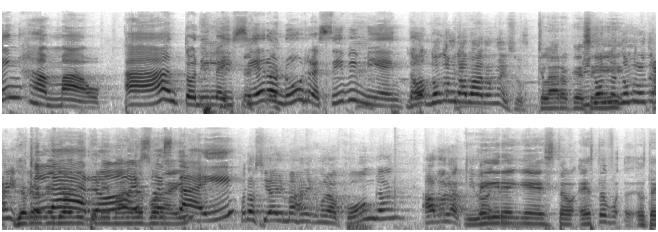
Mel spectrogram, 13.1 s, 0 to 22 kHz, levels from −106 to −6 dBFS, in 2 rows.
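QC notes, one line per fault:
The signal shows no technical faults at any point.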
